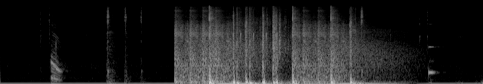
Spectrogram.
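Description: Rapid gunfire in RimWorld, a Lee Enfield among the weapons, bursts into a dense cluster of sharp shots lasting about two seconds after a few scattered clicks, then fading to quiet.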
